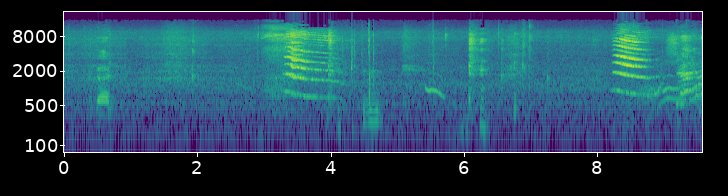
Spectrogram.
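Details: Domestic cats indoors, a black-and-white mother cat and her black offspring just returned home after living elsewhere, the mother acting hostile; two drawn-out, wavering yowls with stacked harmonics, plus short squeaky meows, amid a person's frequent exclamations.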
